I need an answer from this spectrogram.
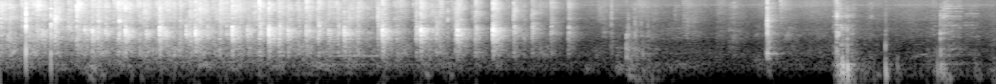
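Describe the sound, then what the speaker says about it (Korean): A church congregation at Sunday morning worship claps warmly to welcome the preacher to the pulpit, brisk applause that thins into scattered claps and fades, followed by a few isolated knocks and taps. "우리 주님의 사랑 안에서 뜨거운 박수로 우리 환영하겠습니다."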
